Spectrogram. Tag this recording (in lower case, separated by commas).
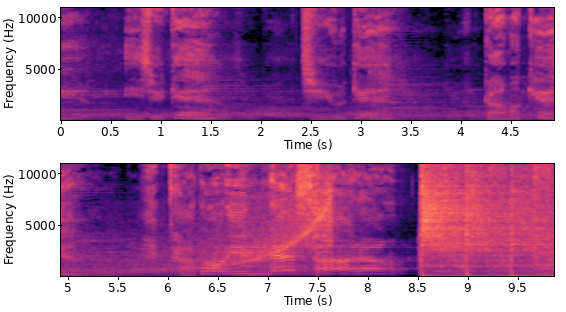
music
